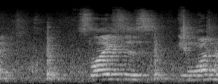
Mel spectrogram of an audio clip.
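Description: A man's voice talking, with a single sharp knock about half a second in.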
